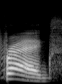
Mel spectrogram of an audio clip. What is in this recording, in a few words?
"frags", female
